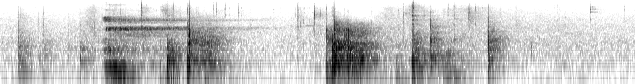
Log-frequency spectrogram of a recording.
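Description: Metal hand tools (pliers) clattering down onto a tabletop: a clatter with a brief metallic ring about a second in, a sharp click, a second louder clatter after about three seconds, then a few light clicks as the tools are handled.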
